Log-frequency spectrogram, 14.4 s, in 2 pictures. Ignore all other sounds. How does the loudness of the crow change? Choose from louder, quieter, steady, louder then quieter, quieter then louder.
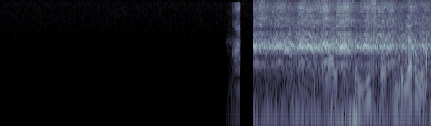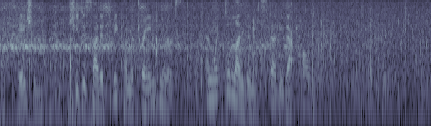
quieter.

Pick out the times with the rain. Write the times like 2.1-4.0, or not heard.
4.7-14.3.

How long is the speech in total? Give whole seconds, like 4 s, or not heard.
7 s.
